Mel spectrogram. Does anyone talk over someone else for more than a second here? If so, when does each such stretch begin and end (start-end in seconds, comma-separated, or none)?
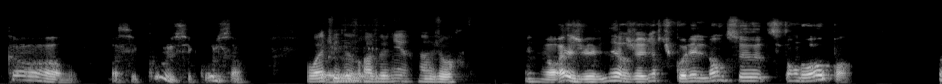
none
